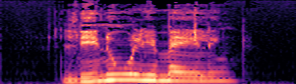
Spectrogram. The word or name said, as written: linoliemaling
